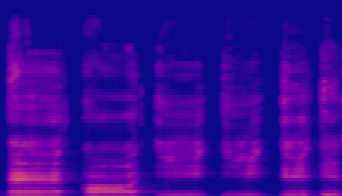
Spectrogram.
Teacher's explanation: जब आप इनको बोलेंगे तो खुद ही आपको लगेगा कि हमारे जो मुंह है वो अव्रत मुखी है इसमें। होंठ हमारे गोल हो ही नहीं रहे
